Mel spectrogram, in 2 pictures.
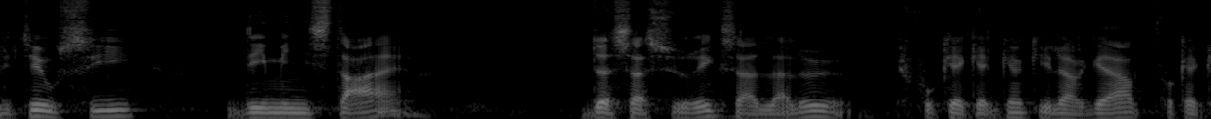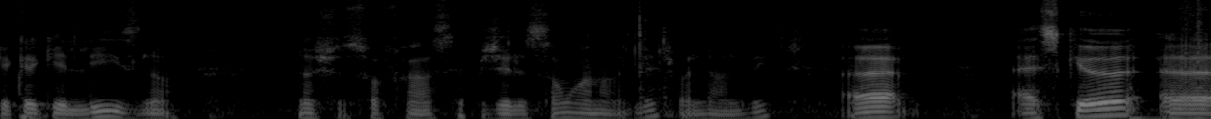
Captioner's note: speaking French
